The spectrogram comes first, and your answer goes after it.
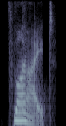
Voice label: "thwaite", Indian

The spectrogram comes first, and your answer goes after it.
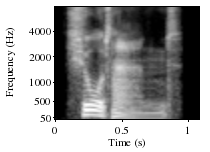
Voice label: "shorthand", British

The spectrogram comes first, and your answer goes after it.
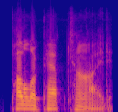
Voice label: "polypeptide", American

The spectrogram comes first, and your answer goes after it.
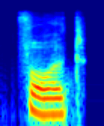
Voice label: "fault", Indian

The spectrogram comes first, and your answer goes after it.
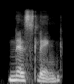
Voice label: "nestling", Indian

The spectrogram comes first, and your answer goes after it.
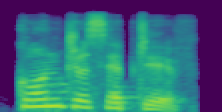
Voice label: "contraceptive", Indian

